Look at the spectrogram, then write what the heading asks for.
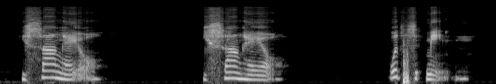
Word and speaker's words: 이상해요: 이상해요. Again, it's 이상해요. This is pronounced as a four-syllable word. The first syllable is I, followed by sang, third syllable is he, and fourth syllable is yo.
